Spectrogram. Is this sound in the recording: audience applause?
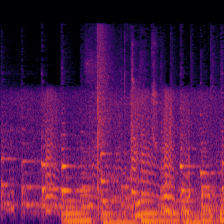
no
